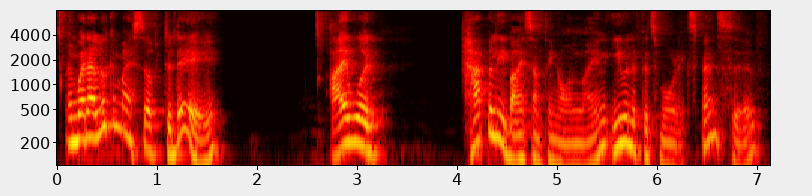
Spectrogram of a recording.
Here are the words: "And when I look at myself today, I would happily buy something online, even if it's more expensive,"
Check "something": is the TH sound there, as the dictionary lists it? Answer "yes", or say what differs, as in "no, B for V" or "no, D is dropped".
yes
